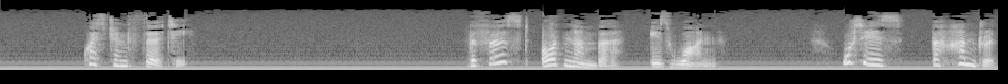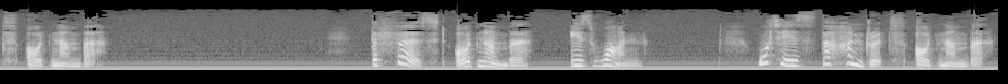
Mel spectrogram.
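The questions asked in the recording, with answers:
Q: What is the hundredth odd number?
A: 199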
